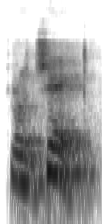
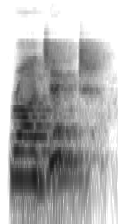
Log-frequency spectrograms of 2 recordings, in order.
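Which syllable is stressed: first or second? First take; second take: second; first. First: The stress is on the second syllable. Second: The stress is on the first syllable. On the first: It is a verb. "If it is a verb, ... stress falls on the second syllable" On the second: It is a noun. "if it is a noun, it is on the in the beginning"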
